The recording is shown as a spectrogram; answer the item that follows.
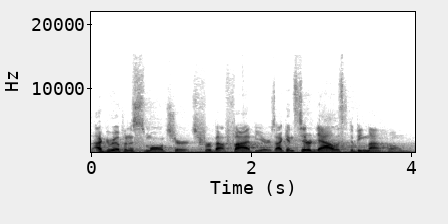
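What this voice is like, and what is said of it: East Texas accent. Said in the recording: “that's where I developed some of the accent that you hear, I lived out in the way out in East Texas, deep in the Piney Woods”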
